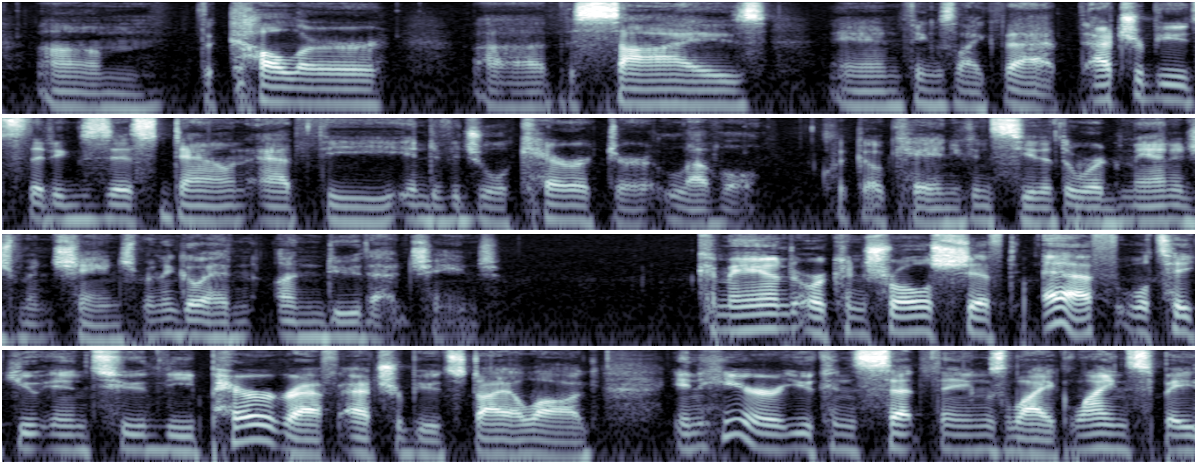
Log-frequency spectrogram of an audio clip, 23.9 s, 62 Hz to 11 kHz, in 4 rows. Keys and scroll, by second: 18.3 shift+super+f.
